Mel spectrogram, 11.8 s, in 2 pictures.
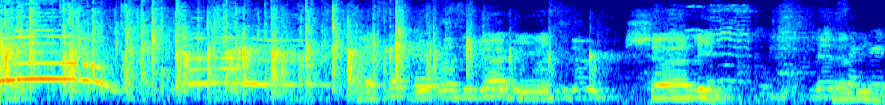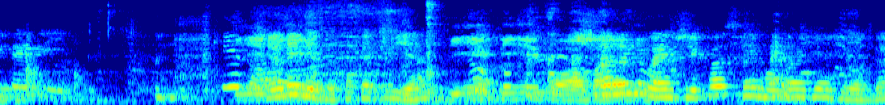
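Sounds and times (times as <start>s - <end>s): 
audience applause for a speaker at a speaking club meeting: 0.0s - 4.2s
speech: 3.0s - 11.7s
laughter: 6.9s - 11.7s.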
